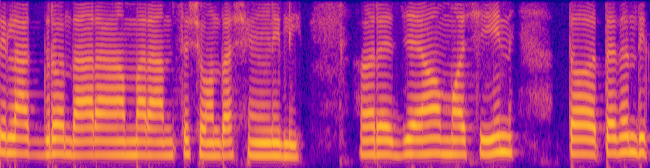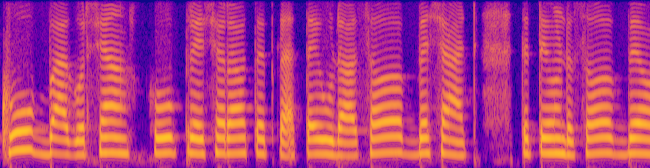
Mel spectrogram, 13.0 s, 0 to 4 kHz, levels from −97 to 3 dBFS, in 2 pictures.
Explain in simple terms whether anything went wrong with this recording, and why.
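Gain pumping runs through the whole clip: loud and soft parts end up closer in level and the sound is squashed, likely from gain set far too high with a fast limiter pulling it down.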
